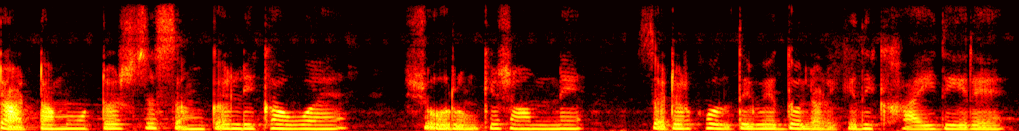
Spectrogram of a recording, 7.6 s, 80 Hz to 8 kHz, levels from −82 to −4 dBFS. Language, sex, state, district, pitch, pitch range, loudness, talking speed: Hindi, female, Bihar, Saharsa, 250 Hz, 240-255 Hz, -24 LUFS, 140 wpm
